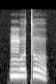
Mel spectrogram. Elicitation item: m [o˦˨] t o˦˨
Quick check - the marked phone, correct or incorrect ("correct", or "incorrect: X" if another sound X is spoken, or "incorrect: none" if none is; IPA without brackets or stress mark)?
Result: incorrect: o˦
